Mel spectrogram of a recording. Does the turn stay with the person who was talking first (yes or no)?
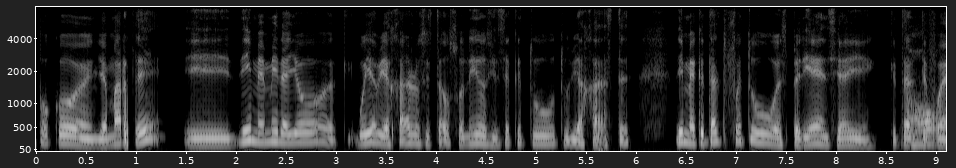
no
